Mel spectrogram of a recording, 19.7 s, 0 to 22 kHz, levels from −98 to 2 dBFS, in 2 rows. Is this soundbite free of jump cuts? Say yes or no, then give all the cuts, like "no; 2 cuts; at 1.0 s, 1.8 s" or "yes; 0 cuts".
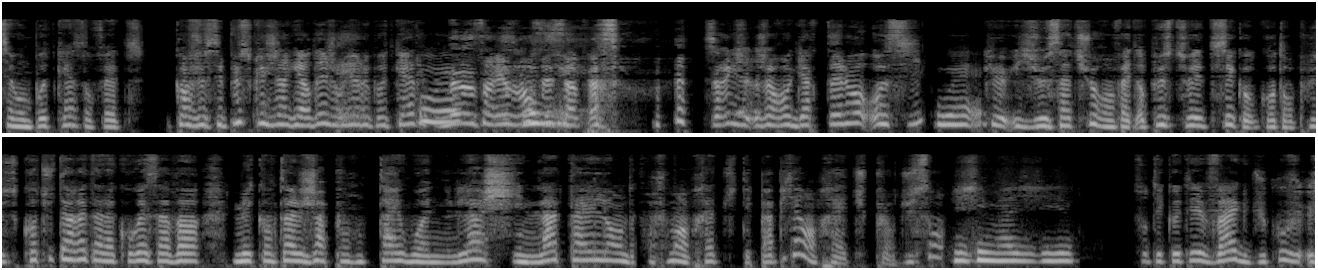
no; 2 cuts; at 3.1 s, 15.2 s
